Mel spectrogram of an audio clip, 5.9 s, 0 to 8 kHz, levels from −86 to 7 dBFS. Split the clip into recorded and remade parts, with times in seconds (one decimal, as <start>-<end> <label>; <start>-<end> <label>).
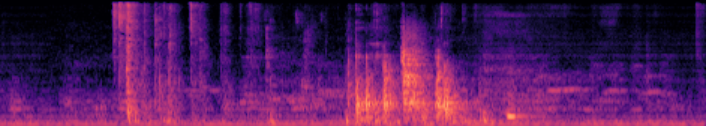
0.0-0.4 remade; 0.4-3.9 recorded; 3.9-5.9 remade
